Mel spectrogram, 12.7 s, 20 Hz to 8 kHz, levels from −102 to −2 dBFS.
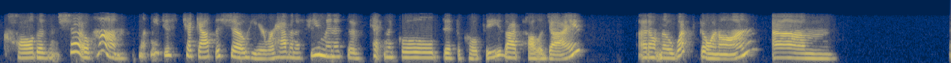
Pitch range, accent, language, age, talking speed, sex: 190-235 Hz, American, English, 30-49, 135 wpm, female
